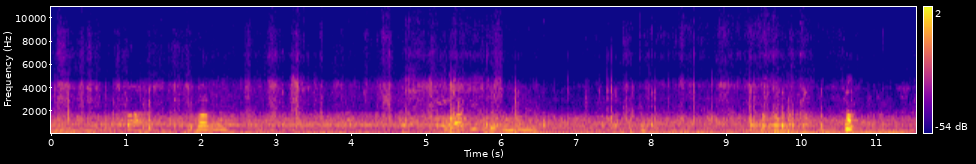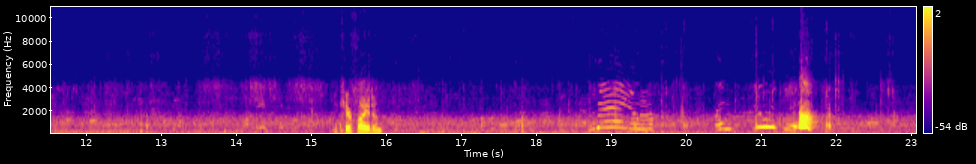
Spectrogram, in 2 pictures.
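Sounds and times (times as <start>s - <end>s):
children's voices calling: 0.0s - 6.7s, 9.8s - 14.9s, 16.4s - 22.9s
low outdoor background noise: 0.0s - 23.0s.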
